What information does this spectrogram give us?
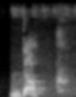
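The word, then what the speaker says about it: duck: जैसे सुनिए डक डी यू सी के डक means बतख लक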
